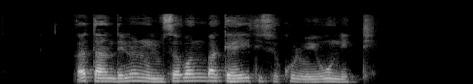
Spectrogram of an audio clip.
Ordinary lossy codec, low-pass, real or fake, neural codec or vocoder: AAC, 32 kbps; 10.8 kHz; fake; codec, 24 kHz, 0.9 kbps, WavTokenizer, medium speech release version 2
